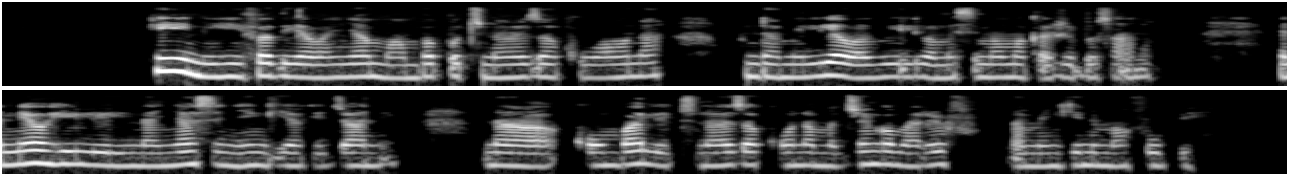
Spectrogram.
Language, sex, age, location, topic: Swahili, female, 18-24, Nairobi, government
